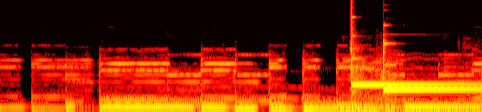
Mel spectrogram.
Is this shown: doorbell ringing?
yes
